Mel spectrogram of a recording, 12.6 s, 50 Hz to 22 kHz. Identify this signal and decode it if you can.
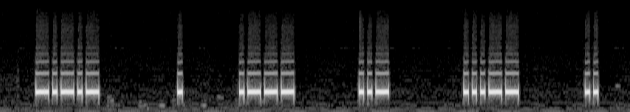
Morse code, heard as a keyed tone, about 14 wpm, spaced as for 5 wpm, 770 Hz. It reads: <KA>EJU3I
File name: Onlinelehrgang / morsen / DJ4UF Morsen13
